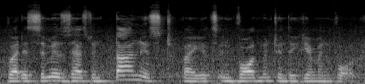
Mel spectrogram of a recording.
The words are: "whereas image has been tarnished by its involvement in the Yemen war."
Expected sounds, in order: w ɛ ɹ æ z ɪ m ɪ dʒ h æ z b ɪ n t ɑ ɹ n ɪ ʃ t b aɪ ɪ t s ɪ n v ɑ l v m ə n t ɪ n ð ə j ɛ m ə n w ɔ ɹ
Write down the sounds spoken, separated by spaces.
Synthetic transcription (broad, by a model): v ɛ ɹ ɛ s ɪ m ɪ z h æ z b ɪ n t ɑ n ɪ s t b aɪ ɪ t s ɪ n v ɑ l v m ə n t ɪ n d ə j ɛ m ə n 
